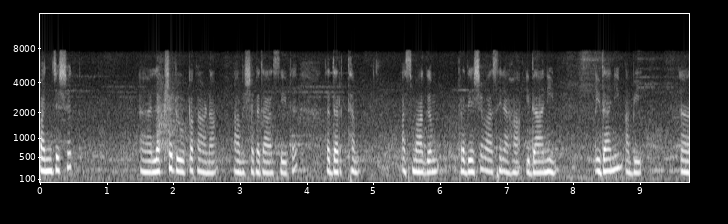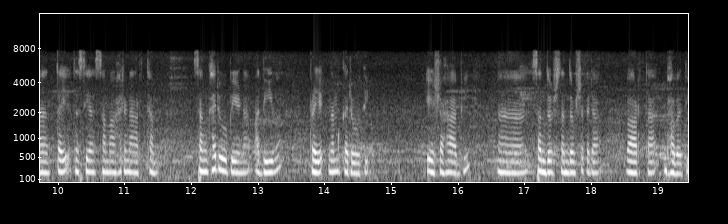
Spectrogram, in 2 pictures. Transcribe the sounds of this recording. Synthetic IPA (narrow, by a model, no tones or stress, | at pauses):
pɐɲd͡ʑɐʂɐt̪ | lɐkʂɐɾuːbɐkaːɳam | aːʋɐɕjɐɡɐd̪aːsiːt̪ɨ | t̪ɐd̪ɐrt̪ʰɐm | ɐsmaːɡɐm | prɐd̪eːʃɐʋaːsinɐɦɐʔid̪aːniːm | id̪aːniːmʔɐbʱi | t̪ɐt̪ɐsjɐsɐmaːɦɐɾɐɳaːrt̪ʰɐm | sɐŋkʰɐɾuːbeːɳɐʔɐd̪iːʋɐ | prɐjɐk̪nɐmkɐɾoːt̪i | eːʂɐɦɐɐbʱi | sɐnd̪oːʂɐsɐnd̪oːʂɐɡɐɾaː | ʋaːrt̪aːbʱɐʋɐt̪i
